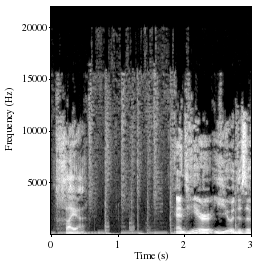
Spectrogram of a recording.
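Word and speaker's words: חיה: It's also a female's name, usually pronounced Chaya.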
